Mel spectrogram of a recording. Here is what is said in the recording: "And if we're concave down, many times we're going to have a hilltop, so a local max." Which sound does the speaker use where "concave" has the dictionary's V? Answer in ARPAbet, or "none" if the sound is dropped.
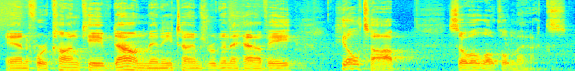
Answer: V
